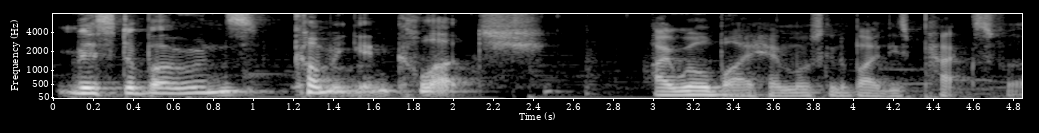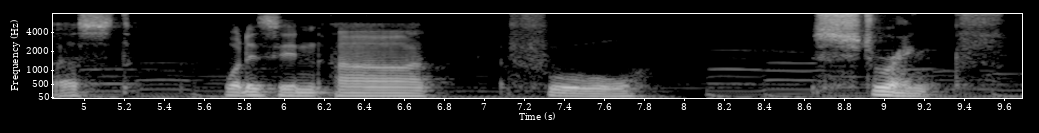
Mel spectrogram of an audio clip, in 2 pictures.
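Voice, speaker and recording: A man's voice: lowish voice, expressive, slow, creaky, dark tone, faint music behind. A man giving casual, chatty live game commentary, thinking aloud and correcting himself with mild exasperation. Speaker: game streamer.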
